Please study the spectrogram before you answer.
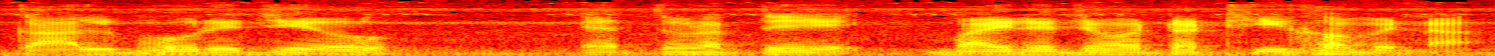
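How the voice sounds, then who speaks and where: A man's voice: on the low side, steady tone, normal speed, natural voice. A man playing a kindly, concerned older village fishmonger in an audio horror story. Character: kindly older village fish-seller uncle, concerned, insistent. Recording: night ambience noise with crickets.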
